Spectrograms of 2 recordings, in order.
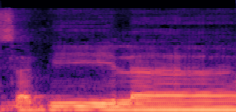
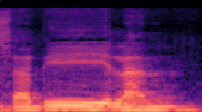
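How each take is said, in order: First: The word ends with a long a vowel. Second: The word ends with an n sound. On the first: The reader pauses and stops on this word. The speaker calls it right. "tapi sabila begitu" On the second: The word is treated as if reading continues. The speaker calls it wrong. "bukan sabilan"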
